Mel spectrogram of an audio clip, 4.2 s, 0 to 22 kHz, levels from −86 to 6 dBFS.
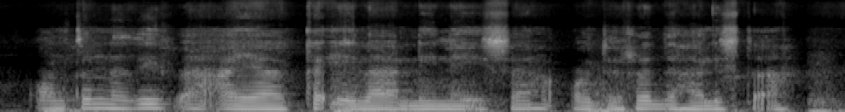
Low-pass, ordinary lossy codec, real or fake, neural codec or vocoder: none; none; fake; vocoder, 44.1 kHz, 128 mel bands, Pupu-Vocoder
